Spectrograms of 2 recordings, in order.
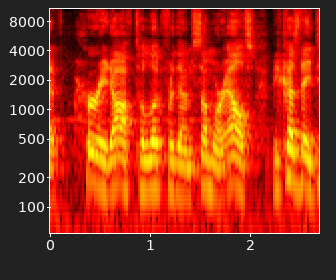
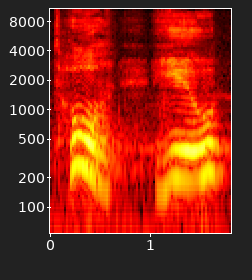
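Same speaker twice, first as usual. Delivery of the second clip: breathless gasp, higher and louder; 5 semitones higher, 6 dB louder than usual. A narrator's reading. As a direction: gasp it out, winded. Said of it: "Hermione gasped".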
